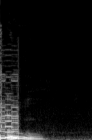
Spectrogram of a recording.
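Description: A short, loud electronic phone ring sounds once, cut off after a fraction of a second, followed by a brief vocal sound.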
